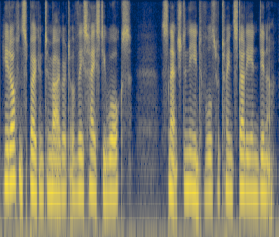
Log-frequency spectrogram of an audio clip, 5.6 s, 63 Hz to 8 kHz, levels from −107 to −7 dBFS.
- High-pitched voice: No, medium, 160 Hz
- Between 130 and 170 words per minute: No, average, 195 wpm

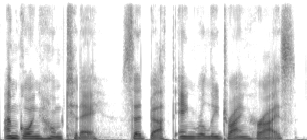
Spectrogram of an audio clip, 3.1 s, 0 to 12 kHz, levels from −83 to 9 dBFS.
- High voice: No, medium, 170 Hz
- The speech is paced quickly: No, average, 195 wpm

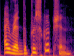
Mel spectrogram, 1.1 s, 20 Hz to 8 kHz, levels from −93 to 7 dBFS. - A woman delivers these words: Yes, female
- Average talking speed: No, fast, 215 wpm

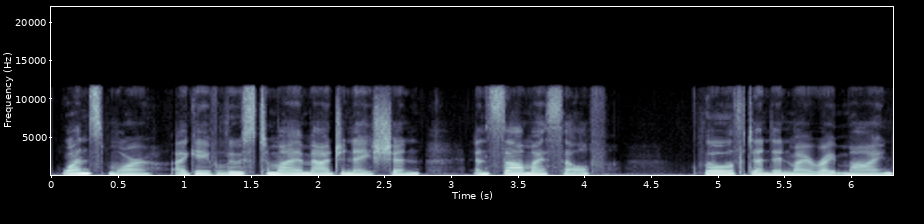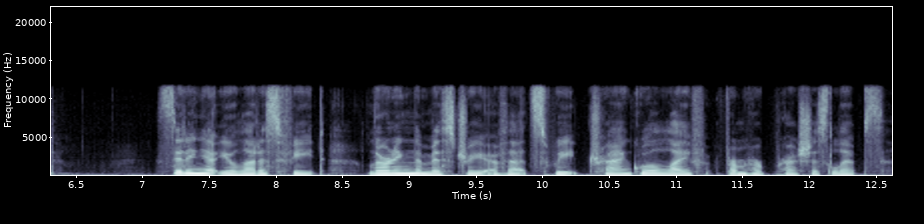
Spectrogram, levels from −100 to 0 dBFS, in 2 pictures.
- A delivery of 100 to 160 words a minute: Yes, average, 155 wpm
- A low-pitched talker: No, high, 195 Hz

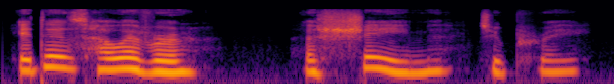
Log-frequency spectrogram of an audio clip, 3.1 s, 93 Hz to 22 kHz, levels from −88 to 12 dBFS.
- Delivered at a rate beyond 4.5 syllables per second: No, 4.2 syllables/s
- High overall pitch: Yes, high, 230 Hz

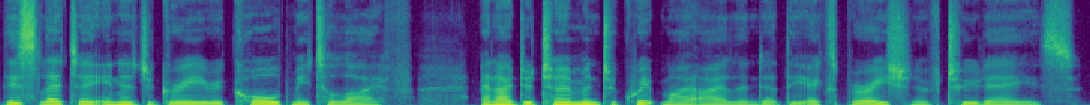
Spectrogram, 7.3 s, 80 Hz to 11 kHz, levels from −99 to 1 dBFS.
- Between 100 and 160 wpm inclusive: No, average, 180 wpm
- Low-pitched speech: No, high, 190 Hz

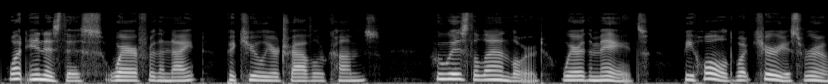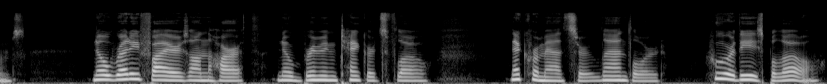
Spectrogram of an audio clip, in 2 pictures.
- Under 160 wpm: Yes, average, 140 wpm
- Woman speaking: Yes, female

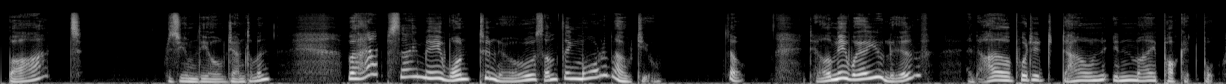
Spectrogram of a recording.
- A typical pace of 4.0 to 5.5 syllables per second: Yes, 4.6 syllables/s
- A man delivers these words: No, female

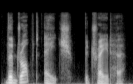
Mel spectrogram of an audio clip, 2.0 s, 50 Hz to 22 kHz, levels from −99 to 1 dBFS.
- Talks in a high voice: No, low, 105 Hz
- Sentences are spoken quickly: No, average, 150 wpm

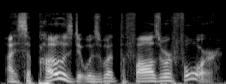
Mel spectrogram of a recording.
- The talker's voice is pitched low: No, medium, 150 Hz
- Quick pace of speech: Yes, fast, 240 wpm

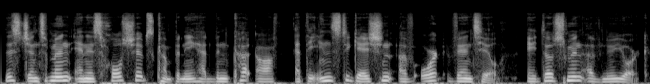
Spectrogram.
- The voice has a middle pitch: Yes, medium, 145 Hz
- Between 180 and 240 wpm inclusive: Yes, fast, 205 wpm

